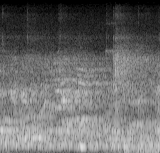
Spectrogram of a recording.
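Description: Badminton play in a large, echoing gym: thuds and racket strikes of a doubles rally, with one sharp hit near the end, over the steady chatter of many voices.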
